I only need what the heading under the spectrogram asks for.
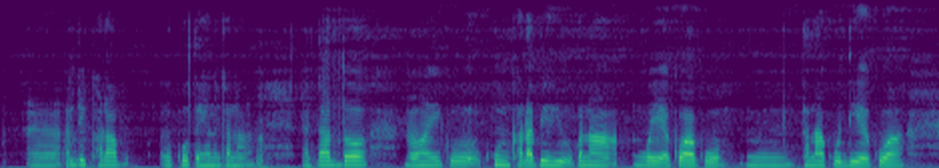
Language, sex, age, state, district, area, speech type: Santali, female, 18-30, West Bengal, Birbhum, rural, spontaneous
